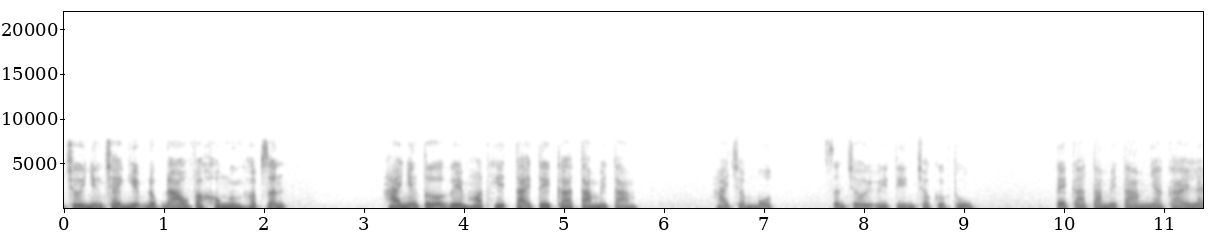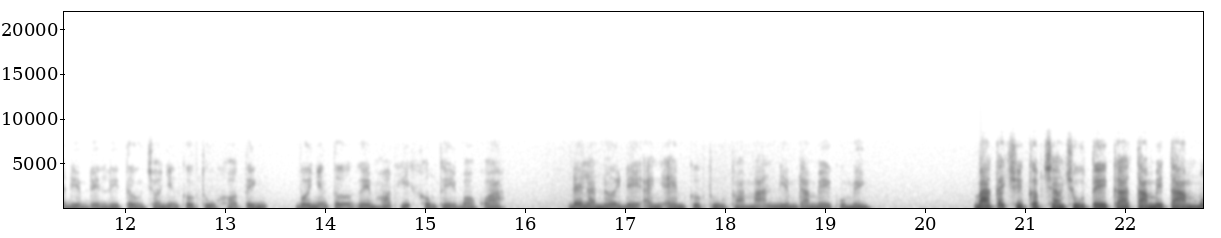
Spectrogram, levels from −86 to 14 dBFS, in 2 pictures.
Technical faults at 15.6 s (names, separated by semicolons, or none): automatic gain rising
